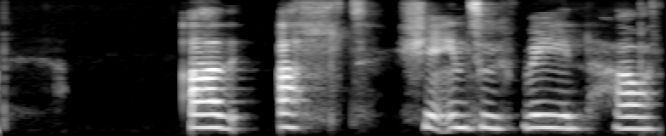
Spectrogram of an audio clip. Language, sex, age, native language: Icelandic, female, 12, Icelandic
